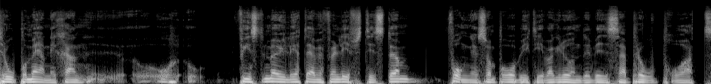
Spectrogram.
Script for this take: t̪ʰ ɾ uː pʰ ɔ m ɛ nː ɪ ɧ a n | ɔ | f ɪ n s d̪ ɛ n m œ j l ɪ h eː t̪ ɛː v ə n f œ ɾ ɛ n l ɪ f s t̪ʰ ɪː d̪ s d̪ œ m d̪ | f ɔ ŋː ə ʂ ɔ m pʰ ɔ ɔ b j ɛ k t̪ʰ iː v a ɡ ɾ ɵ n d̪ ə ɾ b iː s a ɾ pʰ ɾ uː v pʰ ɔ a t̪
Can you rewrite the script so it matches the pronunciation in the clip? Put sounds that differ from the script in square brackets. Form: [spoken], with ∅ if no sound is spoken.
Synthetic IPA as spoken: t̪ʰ ɾ uː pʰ ɔ m ɛ nː ɪ ɧ a n | ɔ | f ɪ n s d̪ ɛ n m œ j l ɪ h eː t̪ ɛː v ə n f œ ɾ ɛ n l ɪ f s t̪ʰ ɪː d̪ s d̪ œ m d̪ | f ɔ ŋː ə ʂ ɔ m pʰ ɔ ɔ b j ɛ k t̪ʰ iː v a ɡ ɾ ɵ n d̪ ə ɾ [v] iː s a ɾ pʰ ɾ uː v pʰ ɔ a t̪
